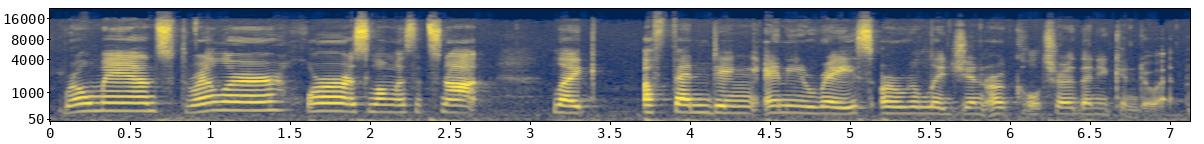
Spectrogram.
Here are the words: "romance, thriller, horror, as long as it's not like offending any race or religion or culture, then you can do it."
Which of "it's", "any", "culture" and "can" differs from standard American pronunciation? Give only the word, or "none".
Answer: none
